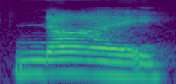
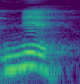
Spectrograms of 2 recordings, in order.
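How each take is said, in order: First: The vowel is long, like 'eye'. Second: The vowel is short, like 'ih'. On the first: The speaker calls it right. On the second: The speaker calls it wrong. "If you said nih"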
